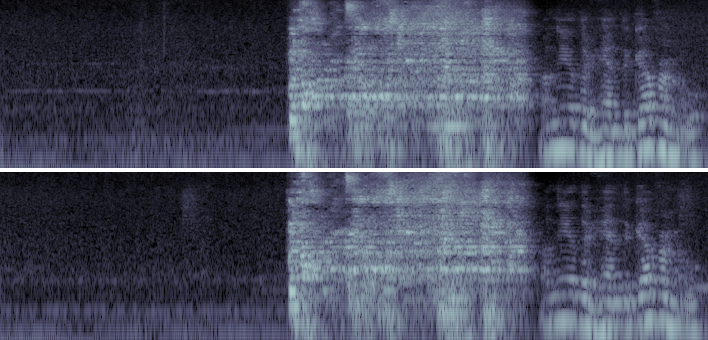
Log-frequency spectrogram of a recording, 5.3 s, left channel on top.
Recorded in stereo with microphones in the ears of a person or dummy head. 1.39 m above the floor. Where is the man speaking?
70° left (ahead or behind), 1.3 m.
